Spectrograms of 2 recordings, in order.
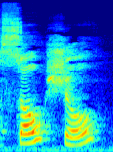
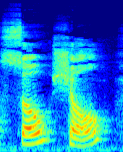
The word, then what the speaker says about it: social: we're also going to notice how the CI is making the sh sound. And that's your phonics version, right? So once you're also going to count the syllables of social.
